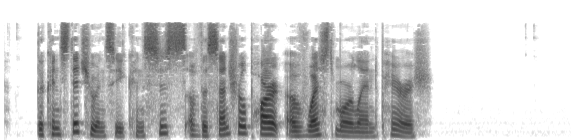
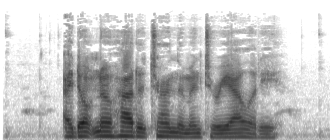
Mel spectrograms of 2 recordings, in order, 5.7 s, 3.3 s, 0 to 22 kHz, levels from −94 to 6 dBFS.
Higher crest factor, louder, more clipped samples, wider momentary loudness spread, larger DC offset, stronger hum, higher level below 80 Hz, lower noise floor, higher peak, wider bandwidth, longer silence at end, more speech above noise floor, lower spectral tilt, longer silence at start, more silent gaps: about the same, 20 dB vs 16 dB; second, -19 LUFS vs -15 LUFS; neither; about the same, 9 LU vs 11 LU; neither; neither; second, -68 dBFS vs -50 dBFS; first, -86 dBFS vs -51 dBFS; about the same, 0 dBFS vs 0 dBFS; second, 11.5 kHz vs 14.5 kHz; first, 1.45 s vs 0.55 s; first, 66 dB vs 37 dB; second, -2.5 dB/octave vs -6 dB/octave; second, 0.35 s vs 0.65 s; neither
